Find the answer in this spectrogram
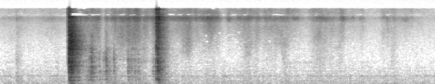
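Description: A bowl knocking down onto a cutting board: a sharp knock about a second in, a short rattle, and a second knock about a second later. After that comes faint rubbing as a hand works dry spice rub into raw steak.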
